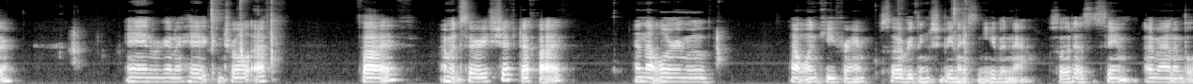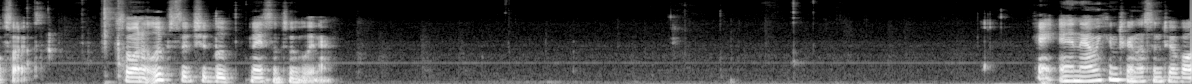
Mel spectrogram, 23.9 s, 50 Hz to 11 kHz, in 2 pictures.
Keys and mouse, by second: 2.5 shift+F5, 6.6 double click, 9.6 Return, 12.4 double click, 13.0 Return, 20.1 double click.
